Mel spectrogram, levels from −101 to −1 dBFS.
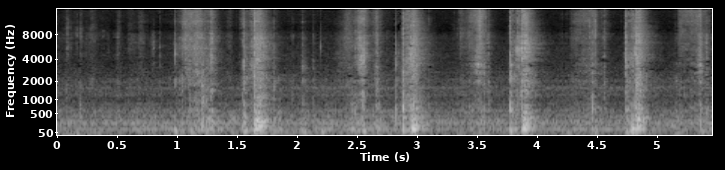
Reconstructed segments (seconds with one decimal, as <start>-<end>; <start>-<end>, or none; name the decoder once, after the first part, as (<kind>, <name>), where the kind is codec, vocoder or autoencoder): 0.9-2.3 (vocoder, BigVGAN v2); 4.2-5.5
